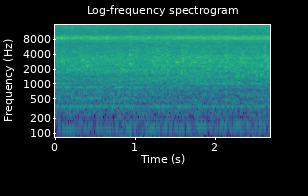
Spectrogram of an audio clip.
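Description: Water pouring into a wave pool at a resort in Montalban, Rizal, a steady filling rush with an even, continuous hiss, moderately faint and free of voices.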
